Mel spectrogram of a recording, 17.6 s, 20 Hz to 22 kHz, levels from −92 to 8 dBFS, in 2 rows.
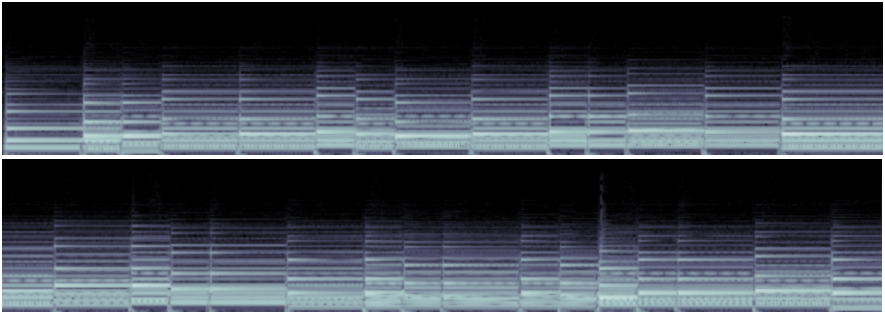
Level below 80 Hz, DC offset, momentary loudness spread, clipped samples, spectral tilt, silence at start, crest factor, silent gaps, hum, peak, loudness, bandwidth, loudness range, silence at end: -46 dBFS; under 0.1%; 5 LU; under 0.1%; -10.5 dB/octave; 0 s; 14 dB; none; none; 0 dBFS; -15 LUFS; 4.9 kHz; 2 LU; 0 s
